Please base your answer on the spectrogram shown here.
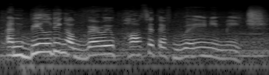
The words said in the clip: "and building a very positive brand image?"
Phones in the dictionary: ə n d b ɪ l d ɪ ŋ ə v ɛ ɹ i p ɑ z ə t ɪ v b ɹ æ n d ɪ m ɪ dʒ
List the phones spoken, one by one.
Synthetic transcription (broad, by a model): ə n b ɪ l d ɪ ŋ ə v ɛ ɹ i p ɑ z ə t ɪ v ɹ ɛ n ɪ m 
